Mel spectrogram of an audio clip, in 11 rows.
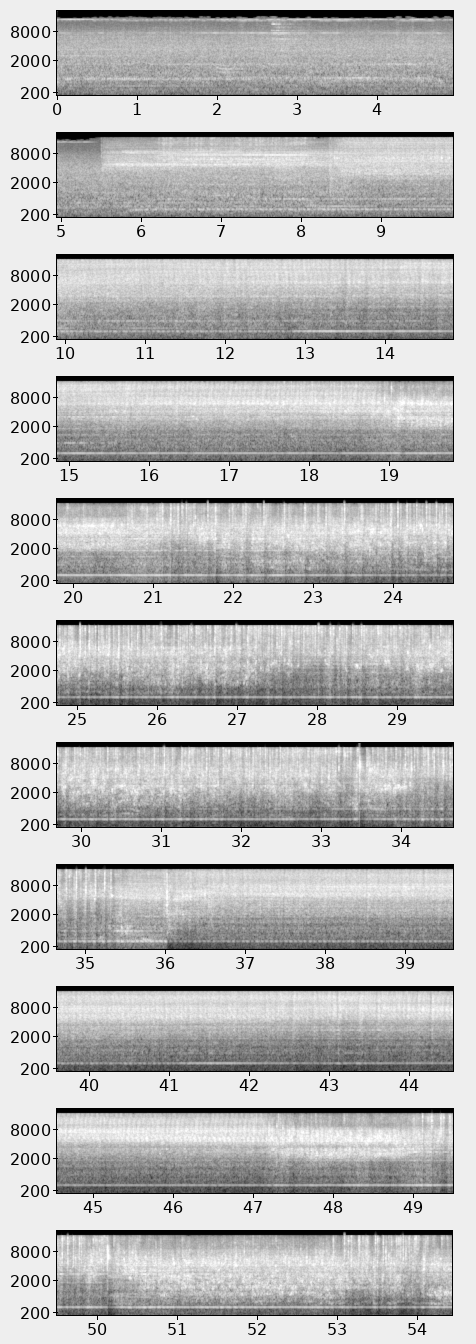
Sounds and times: Drill: 5.4 - 54.4.

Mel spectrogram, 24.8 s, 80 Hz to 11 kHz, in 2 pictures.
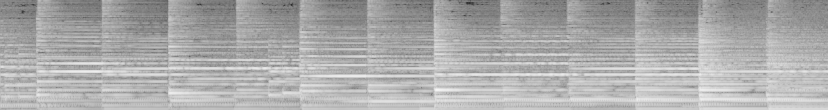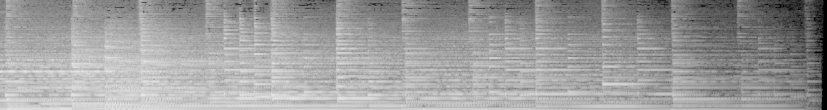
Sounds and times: Piano: 0.0 - 24.8.

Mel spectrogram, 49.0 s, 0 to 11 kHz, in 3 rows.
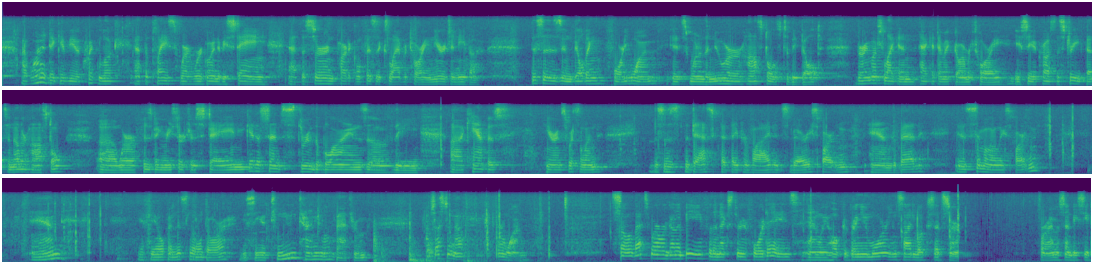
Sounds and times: Speech: 0.0 - 7.3, 7.9 - 32.1, 33.0 - 33.8, 34.7 - 38.4, 39.0 - 40.8, 41.8 - 47.2, 48.2 - 49.0.

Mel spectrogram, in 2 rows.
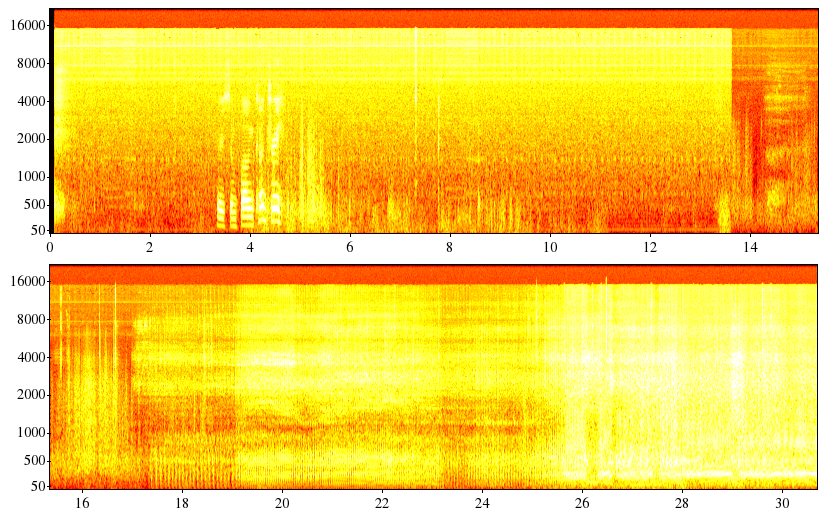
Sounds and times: Outside, rural or natural: 0.1 - 30.7
Speech: 3.3 - 4.7.

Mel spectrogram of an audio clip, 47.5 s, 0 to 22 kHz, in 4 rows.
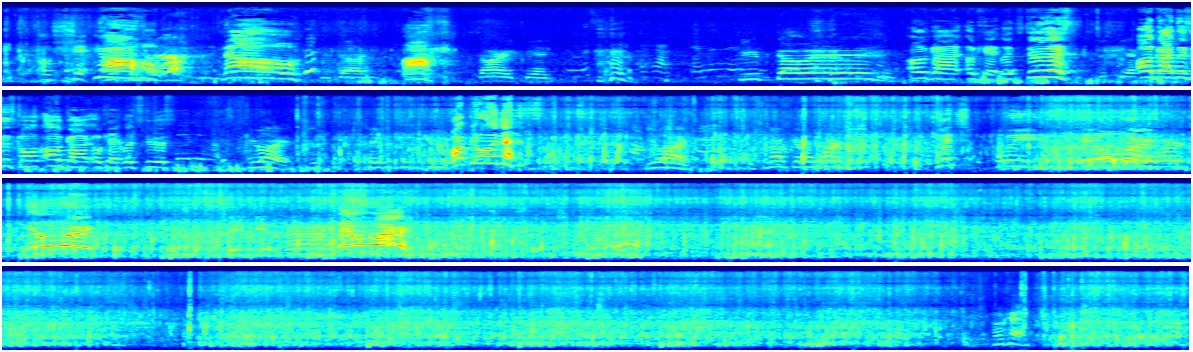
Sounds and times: Rowboat, canoe, kayak: 0.0 - 47.5.

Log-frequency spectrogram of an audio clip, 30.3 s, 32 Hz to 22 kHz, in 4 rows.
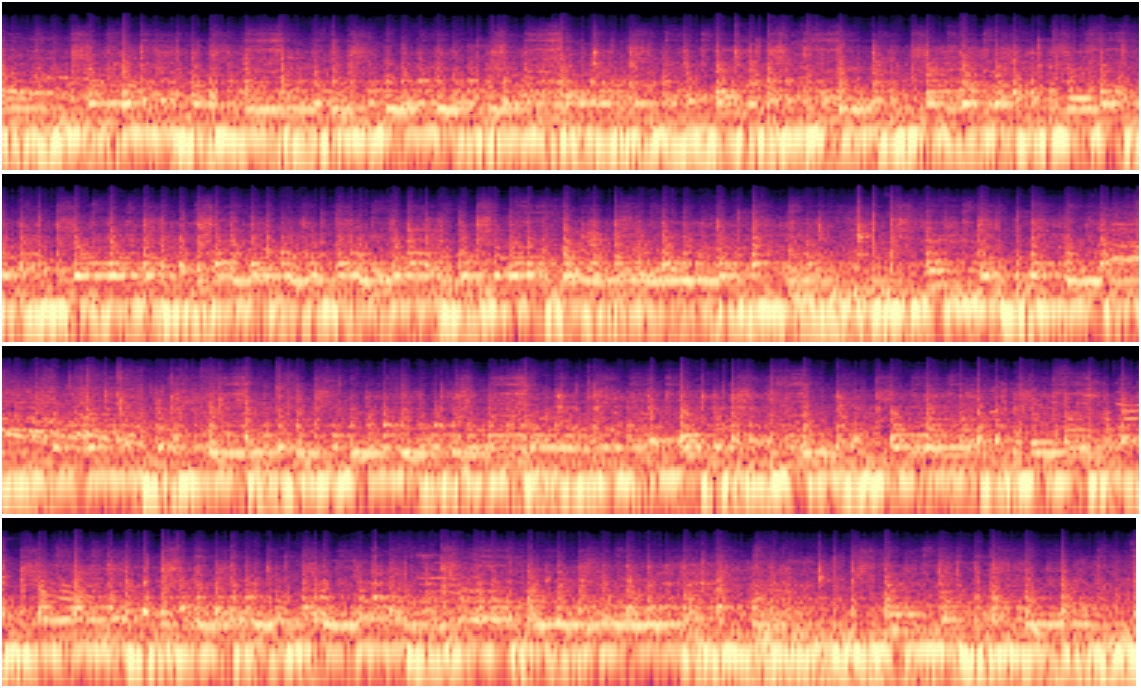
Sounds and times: Music: 0.0 - 30.3
Speech: 21.8 - 23.4, 25.4 - 26.0.

